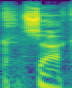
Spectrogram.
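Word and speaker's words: Shough: Shuck. Why do you spell it like that? I don't know. That's English for you, man. No, but that's on me. That's preparation. I have a name that's not phonetically spelled right. That's fine, but English is dumb sometimes. How is that Shuck?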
